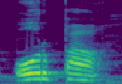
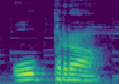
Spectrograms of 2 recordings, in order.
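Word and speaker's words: Orpah: Her name was supposed to be Orpa taken from a biblical character but people kept mispronouncing it as O Oprah and the name stayed.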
